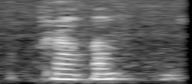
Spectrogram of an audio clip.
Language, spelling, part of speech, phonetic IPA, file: Polish, uprawa, noun, [uˈprava], LL-Q809 (pol)-uprawa.wav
